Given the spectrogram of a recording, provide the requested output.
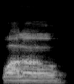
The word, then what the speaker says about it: Coelho: Today, we'll be focusing on another widely misinterpreted book, The Alchemist by Coelho. I pronounced it correctly.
